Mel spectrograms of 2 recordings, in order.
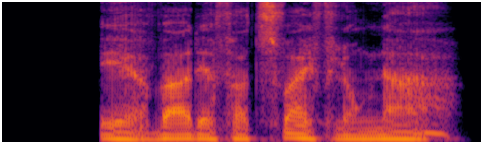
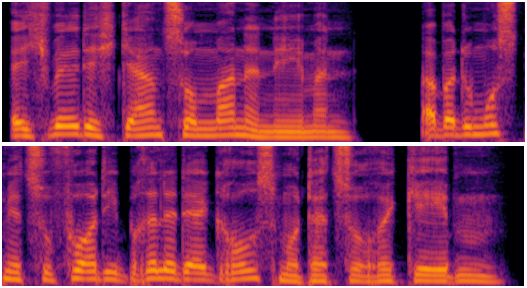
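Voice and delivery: put-on higher, quick girlish voice; young girl voice; 8 semitones higher than usual. A narrator's reading. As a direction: plead as a young bride. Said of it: "sagte dem Sultan".

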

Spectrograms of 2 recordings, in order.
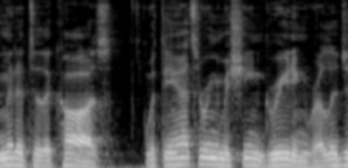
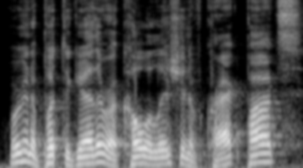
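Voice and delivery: incredulous question; 6 semitones higher, 4 dB louder than usual. A narrator's reading. Tom leaps up, incredulous.

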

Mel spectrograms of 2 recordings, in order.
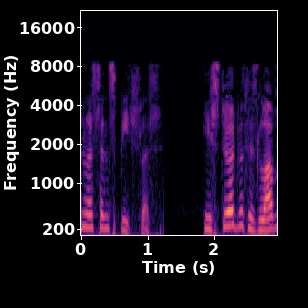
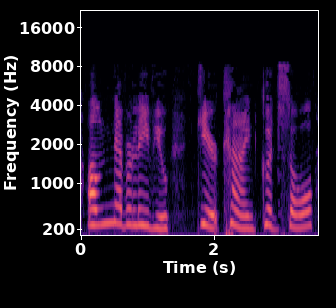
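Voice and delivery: higher-pitched clinging declaration; frantic devotion; 6 semitones higher, slower than usual. A narrator's reading. Landlady clings tighter to Mister Pickwick, frantically devoted. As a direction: vow it with effusive fervour. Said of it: "exclaimed Missus Bardell frantically".

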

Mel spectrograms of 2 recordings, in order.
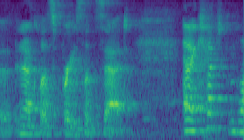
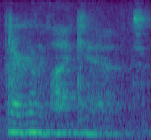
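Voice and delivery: soft, slow whispered guilt; guilty whisper; 12 dB quieter than usual. Retold or imitated. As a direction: whisper it to yourself, torn. Guilty inner voice.

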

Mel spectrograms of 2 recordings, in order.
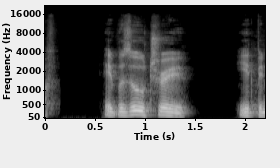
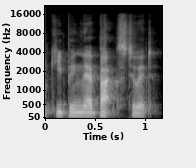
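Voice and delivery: ordinary delivery, nothing marked

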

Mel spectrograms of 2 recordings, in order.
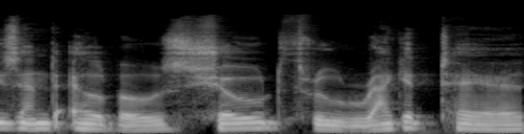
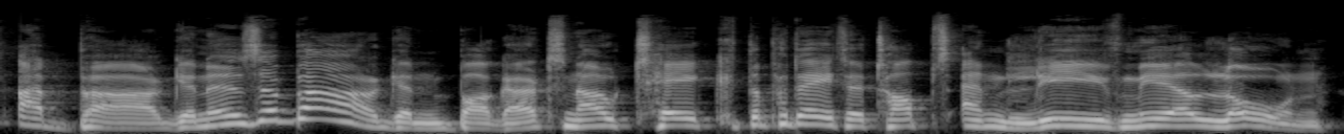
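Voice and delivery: higher, insistent farmer voice; firm farmer; 10 semitones higher than usual. A narrator's reading. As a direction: hold the creature firmly to the deal. Farmer holds boggart to bargain.

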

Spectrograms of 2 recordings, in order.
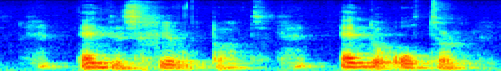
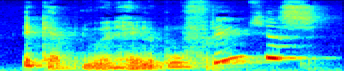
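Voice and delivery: amazed little beaver. Acted. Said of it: "zei Kleine Bever verbaasd".

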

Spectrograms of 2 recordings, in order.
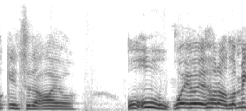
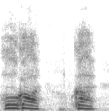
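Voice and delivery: ordinary delivery

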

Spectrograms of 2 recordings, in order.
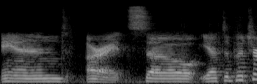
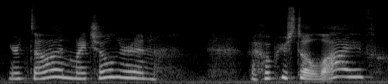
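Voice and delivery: high doting; 12 semitones higher than usual. Acted. High tender to kale.

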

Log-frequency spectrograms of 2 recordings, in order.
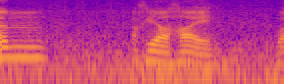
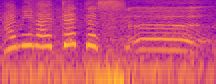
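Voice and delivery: high put-on English girl voice, raised all through; a falsetto girl persona ranting in English at the game; 7 semitones higher than usual. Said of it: "I'm playing the English girl right now".

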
